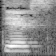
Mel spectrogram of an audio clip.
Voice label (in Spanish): "ties", Silabas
